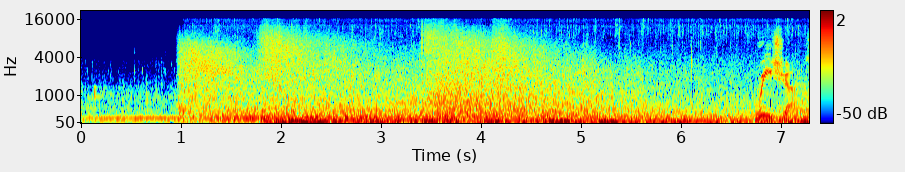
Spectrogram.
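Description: Thunder rumbles and crackles loudly.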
